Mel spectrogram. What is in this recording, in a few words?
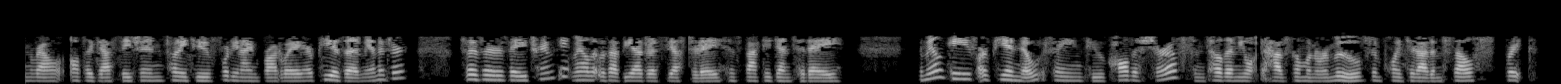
Police Department Dispatch, scanner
